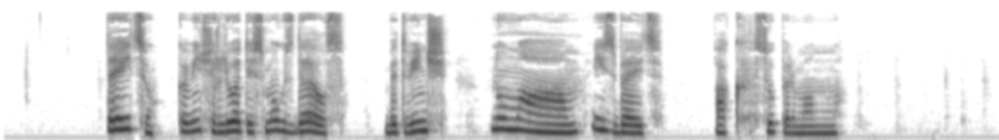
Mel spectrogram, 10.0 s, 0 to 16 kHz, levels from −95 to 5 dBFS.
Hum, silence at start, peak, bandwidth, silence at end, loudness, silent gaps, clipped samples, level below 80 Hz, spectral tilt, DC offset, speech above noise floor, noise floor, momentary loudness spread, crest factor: none; 1.05 s; -10 dBFS; 11.5 kHz; 1.6 s; -26 LUFS; none; under 0.1%; -66 dBFS; -5 dB/octave; under 0.1%; 49 dB; -74 dBFS; 11 LU; 18 dB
